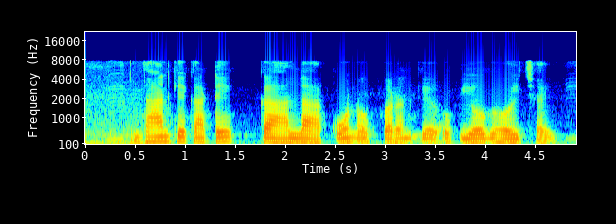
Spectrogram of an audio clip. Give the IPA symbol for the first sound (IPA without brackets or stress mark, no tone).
d̪ʱ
